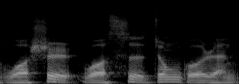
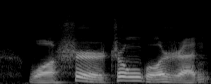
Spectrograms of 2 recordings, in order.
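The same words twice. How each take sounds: First: Said in the usual way. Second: Strong Beijing r-colouring, slow and loud; Beijing accent. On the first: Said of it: "instead of saying". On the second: Shown as a demonstration. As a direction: curl the r hard, Beijing style. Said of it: "in Beijing".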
